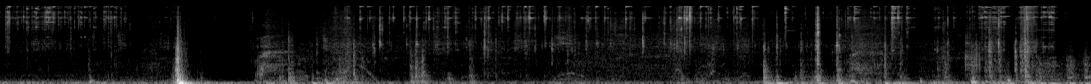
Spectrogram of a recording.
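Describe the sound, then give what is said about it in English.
Keys, found left in a door, jangle and clink in short bursts, with a sharp metallic clack early on and rustling handling noise throughout, over a low rumble like a car interior. “Where are my keys? I can't find my keys. Did I leave them? Oh, I left them in my door.”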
